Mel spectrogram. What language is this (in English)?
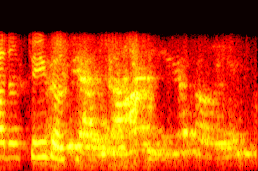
Kashmiri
